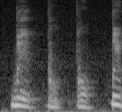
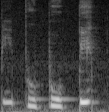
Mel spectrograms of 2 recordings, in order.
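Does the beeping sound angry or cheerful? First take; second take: angry; cheerful. First: The beeps sound angry and menacing. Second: The beeps sound cheerful and friendly.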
